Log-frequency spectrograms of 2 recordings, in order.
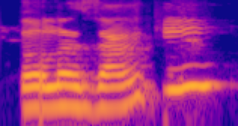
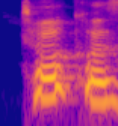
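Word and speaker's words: Thokozani: Golazanki? Did I pronounce it Talk, right? talk, Tokozani. yeah, Tokozani.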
